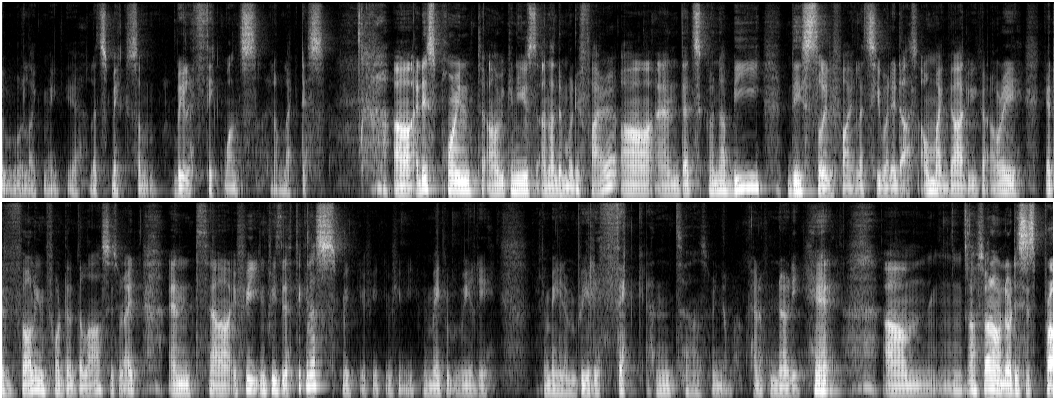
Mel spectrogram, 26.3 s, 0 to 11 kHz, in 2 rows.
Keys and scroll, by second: 16.9 F1, 17.3 Escape.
